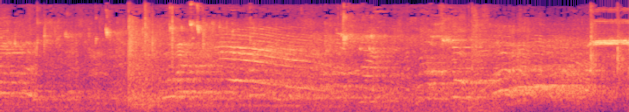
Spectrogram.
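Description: A futsal ball being kicked and bouncing on a sports-hall floor, with repeated short thuds, amid players' shouts, all echoing in a large hall.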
